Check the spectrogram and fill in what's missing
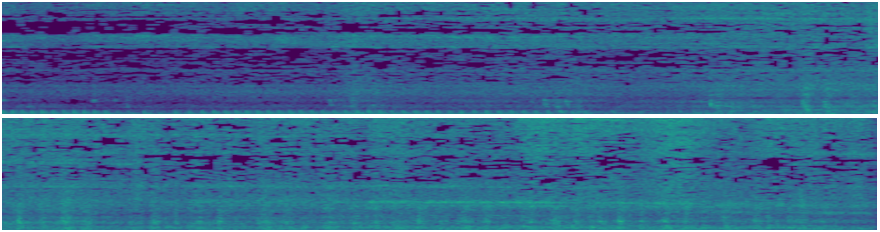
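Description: A train rounds a sharp curve at Kalimenur, Kulon Progo, Yogyakarta, near the airport, its steady rumble and rhythmic wheel clatter swelling louder as the cars roll past, with no voices.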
